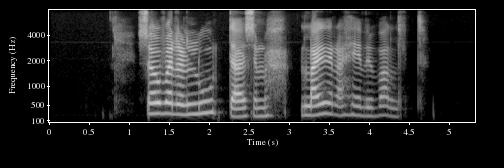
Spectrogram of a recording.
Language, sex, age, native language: Icelandic, female, 18-19, Icelandic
